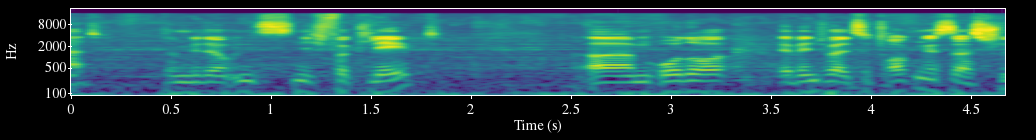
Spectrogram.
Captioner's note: none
